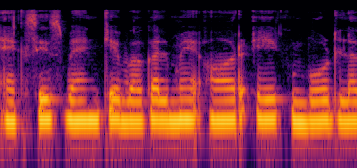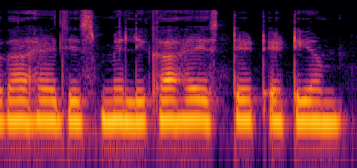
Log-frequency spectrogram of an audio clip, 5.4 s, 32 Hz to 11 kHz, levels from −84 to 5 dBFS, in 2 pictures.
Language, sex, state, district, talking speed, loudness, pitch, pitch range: Hindi, male, Assam, Kamrup Metropolitan, 170 wpm, -16 LUFS, 170 Hz, 165-170 Hz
